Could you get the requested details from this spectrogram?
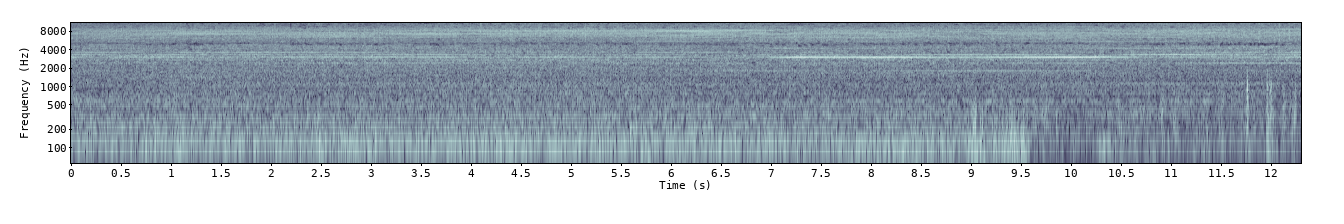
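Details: Toyota Land Cruiser 80 series while driving: a thin steady high whine over heavy low road rumble; source of the whine unknown.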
